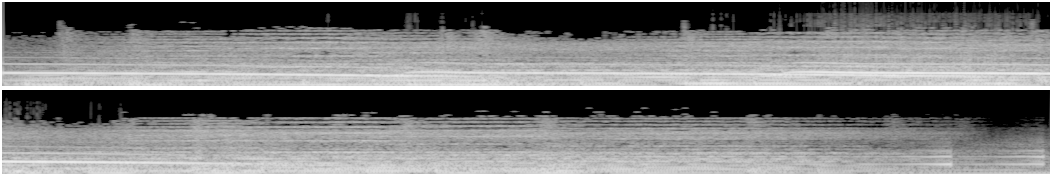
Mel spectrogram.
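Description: Wolves howl in long, sliding, mournful tones, several voices overlapping and falling in pitch, loud and sustained for the whole stretch with no one speaking.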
